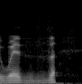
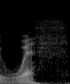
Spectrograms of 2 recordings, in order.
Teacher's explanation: with is actually a voiceless th so it's not voice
